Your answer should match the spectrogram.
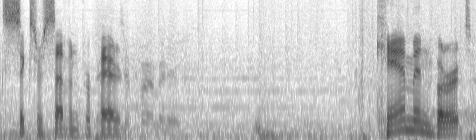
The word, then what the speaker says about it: camembert: six or seven prepared camembert rhymes with cucumber wait pro nouns okay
